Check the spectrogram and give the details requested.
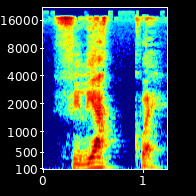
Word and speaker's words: filiaque: And the other thing to note about this, we're told in the grammar books that the stress goes on the syllable immediately after the que. So us there. Normally it's just filius, but filiusque. Filia, normally filiaque.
